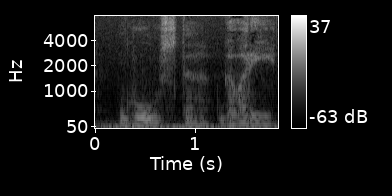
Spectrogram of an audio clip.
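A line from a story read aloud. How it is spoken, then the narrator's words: Excited whisper from behind. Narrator (Russian): Сзади меня восторженно шептали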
